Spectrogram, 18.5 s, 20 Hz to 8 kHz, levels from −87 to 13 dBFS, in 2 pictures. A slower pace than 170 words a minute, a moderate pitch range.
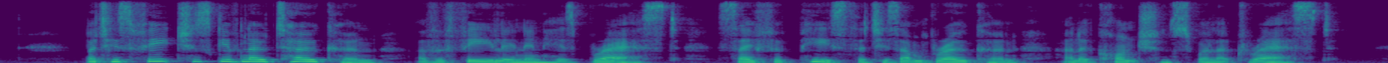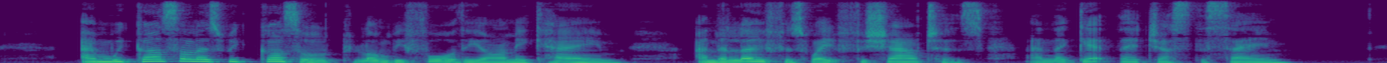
No: average, 155 wpm; wide, 6.6 semitones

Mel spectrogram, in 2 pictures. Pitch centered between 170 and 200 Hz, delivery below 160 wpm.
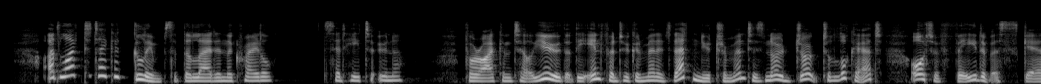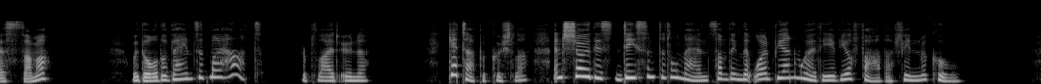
No: high, 190 Hz; average, 200 wpm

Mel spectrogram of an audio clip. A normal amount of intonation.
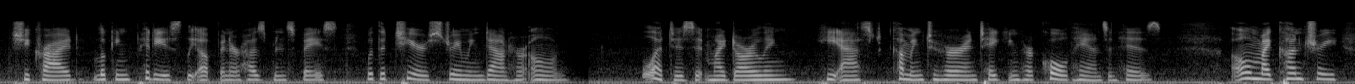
No: narrow, 2.1 semitones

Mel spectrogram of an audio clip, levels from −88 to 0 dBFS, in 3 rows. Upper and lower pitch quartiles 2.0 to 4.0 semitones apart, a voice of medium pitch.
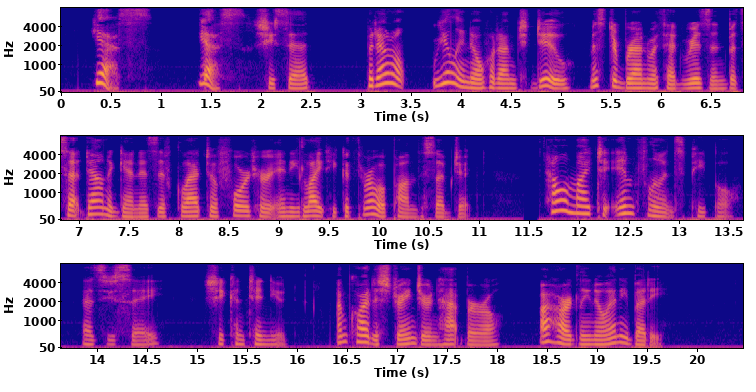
Yes: average, 3.4 semitones; medium, 160 Hz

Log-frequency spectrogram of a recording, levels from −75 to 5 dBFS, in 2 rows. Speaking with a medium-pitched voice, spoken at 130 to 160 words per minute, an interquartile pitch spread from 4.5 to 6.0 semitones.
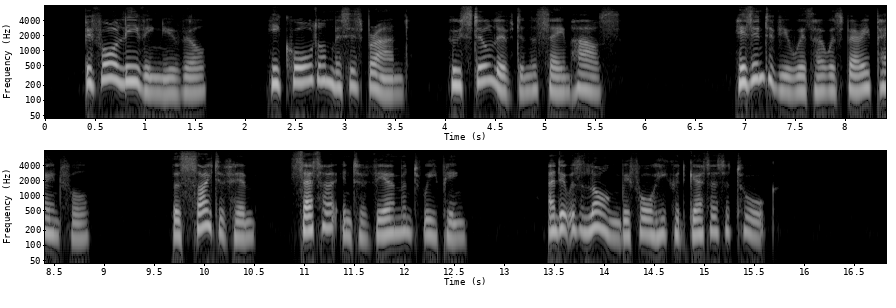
Yes: medium, 170 Hz; average, 150 wpm; average, 5.2 semitones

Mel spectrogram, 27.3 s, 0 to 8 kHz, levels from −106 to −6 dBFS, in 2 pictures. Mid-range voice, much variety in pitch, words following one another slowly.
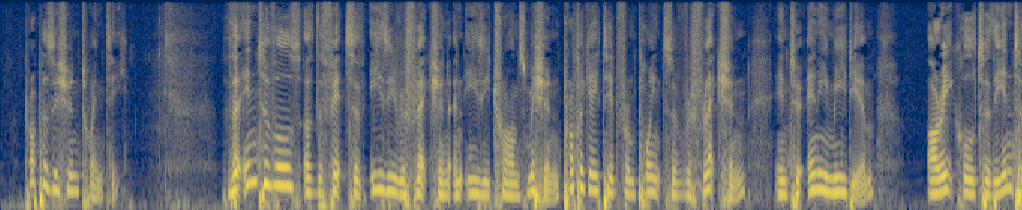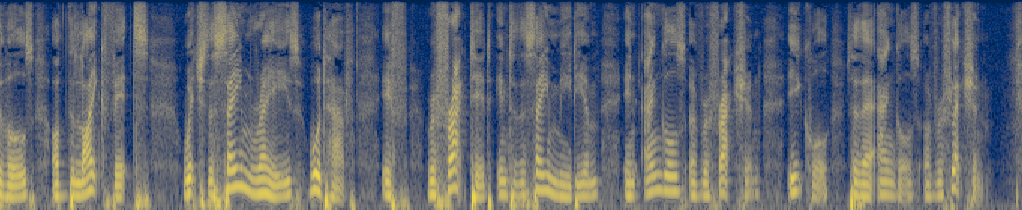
No: medium, 150 Hz; average, 4.8 semitones; slow, 115 wpm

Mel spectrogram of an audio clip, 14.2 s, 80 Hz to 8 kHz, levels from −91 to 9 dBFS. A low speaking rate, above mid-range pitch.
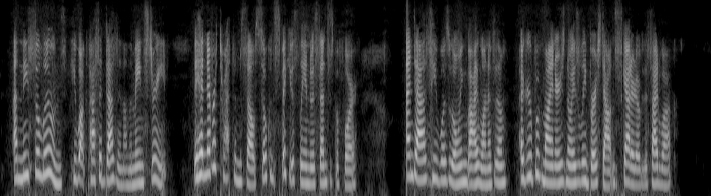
No: average, 185 wpm; high, 230 Hz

